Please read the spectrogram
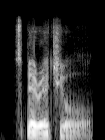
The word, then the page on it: spirituel: British English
